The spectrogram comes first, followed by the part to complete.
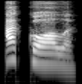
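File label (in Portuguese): "a cola", Portuguese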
